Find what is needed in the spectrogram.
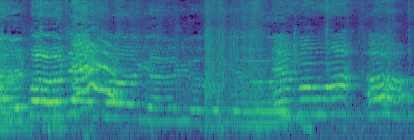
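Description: A young child's high-pitched voice calling out without clear words, in long gliding calls that fall in pitch over the first few seconds and rise again near the end.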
